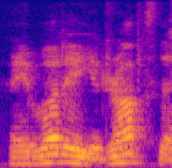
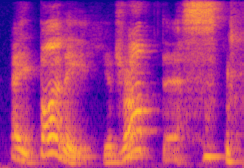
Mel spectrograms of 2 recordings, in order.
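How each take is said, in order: First: It is read in a plain reading voice. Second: It is read in a put-on character voice.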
